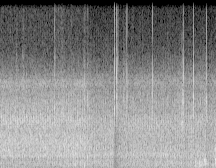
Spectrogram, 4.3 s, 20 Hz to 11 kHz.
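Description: A circa-1980 SMC Laguna 36-inch industrial ceiling fan, model KA36, running on high at about 380 RPM gives a steady, loud whooshing drone with a faint mechanical hum, broken by one brief click near the middle.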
